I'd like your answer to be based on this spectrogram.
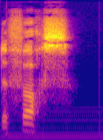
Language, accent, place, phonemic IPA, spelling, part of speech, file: French, France, Lyon, /də fɔʁs/, de force, adverb, LL-Q150 (fra)-de force.wav
- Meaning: by force, forcibly, against someone's will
